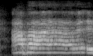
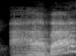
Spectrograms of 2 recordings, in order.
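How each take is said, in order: First: High, loud, drawn-out but; protesting boy cut short; begun protest. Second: Drawn-out, rising but; mother's objection. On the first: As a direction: start to object, pitched up. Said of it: "begann Nick". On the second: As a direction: lower but, rising at the end. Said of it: "sagte auch Mama". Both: A narrator's reading.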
